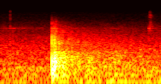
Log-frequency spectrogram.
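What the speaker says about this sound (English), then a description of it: "Everybody's doing fireworks this evening." A single distant firework bursts on a Crossover Night evening with a sharp, muffled boom. A soft crackling tail fades away over a quiet, low ambient hum.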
